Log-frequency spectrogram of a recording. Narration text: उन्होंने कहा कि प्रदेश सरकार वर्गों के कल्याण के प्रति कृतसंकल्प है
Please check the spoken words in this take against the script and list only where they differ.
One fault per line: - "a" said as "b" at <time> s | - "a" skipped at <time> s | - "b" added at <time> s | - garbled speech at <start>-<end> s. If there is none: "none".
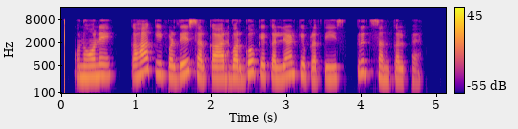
none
